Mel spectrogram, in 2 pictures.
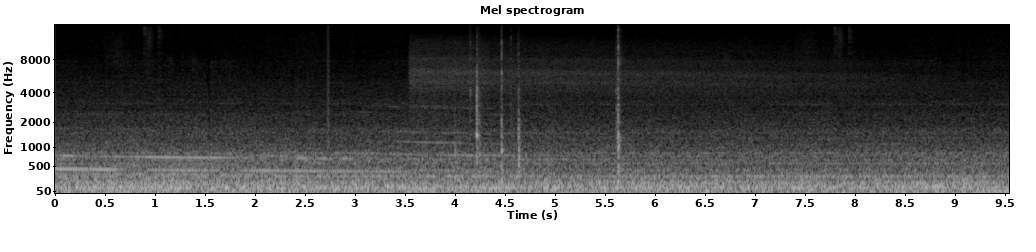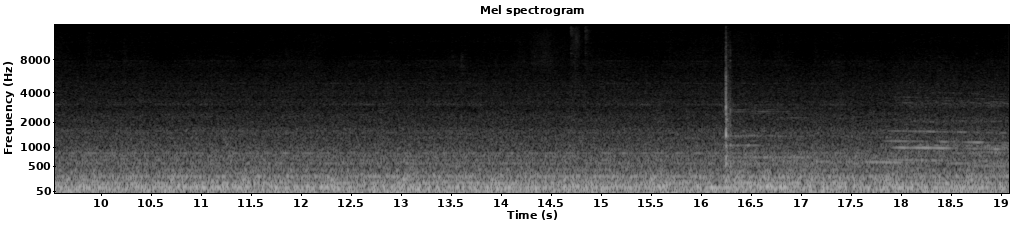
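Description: A train engine hums and rumbles steadily while rolling along the tracks.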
